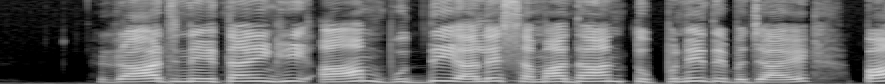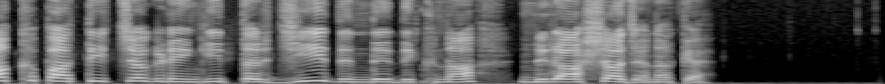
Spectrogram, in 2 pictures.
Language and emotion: Dogri, angry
